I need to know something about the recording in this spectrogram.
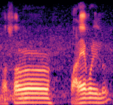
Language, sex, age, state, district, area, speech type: Assamese, male, 60+, Assam, Darrang, rural, spontaneous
